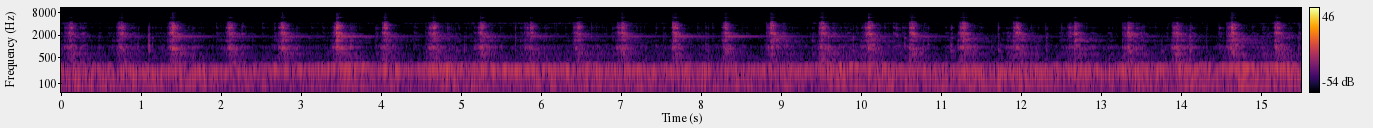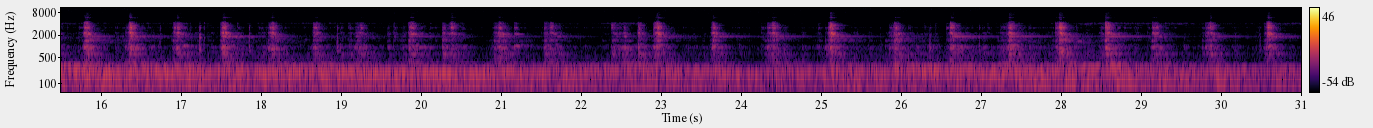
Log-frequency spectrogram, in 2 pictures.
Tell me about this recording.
contact microphones on the flag pole of Kos castle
